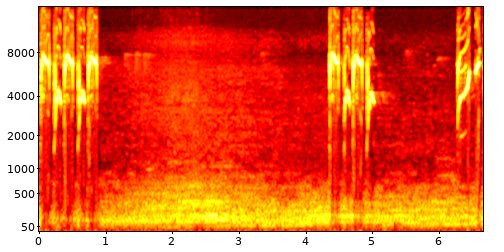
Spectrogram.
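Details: Lively cinereous tit song used to lure birds into traps: a fast phrase of high, swooping whistles, a long quiet stretch of low murmur, then the same phrase repeated twice more.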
